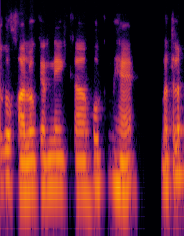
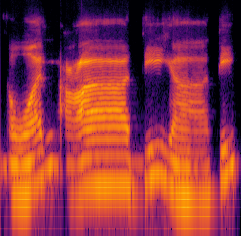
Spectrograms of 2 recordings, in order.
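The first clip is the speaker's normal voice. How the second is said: slow melodic tajweed chant; Quranic recitation; much slower than usual. Shown as a demonstration. Teacher chanting the verse for students, slow and melodic.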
